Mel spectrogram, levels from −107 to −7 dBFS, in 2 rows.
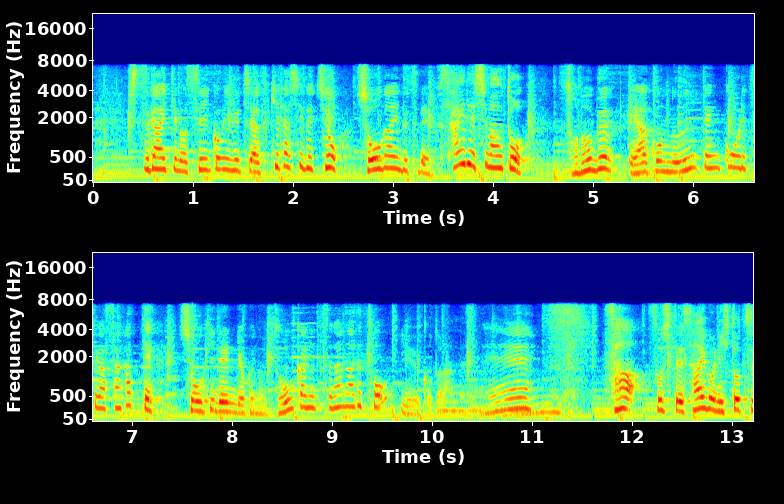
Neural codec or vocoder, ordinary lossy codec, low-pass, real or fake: none; AAC, 48 kbps; 7.2 kHz; real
